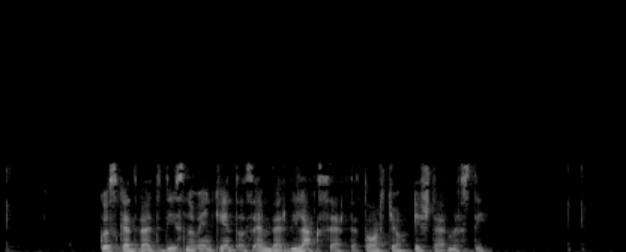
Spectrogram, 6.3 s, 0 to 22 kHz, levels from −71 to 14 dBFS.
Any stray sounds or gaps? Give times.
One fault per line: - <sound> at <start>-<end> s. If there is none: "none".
none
